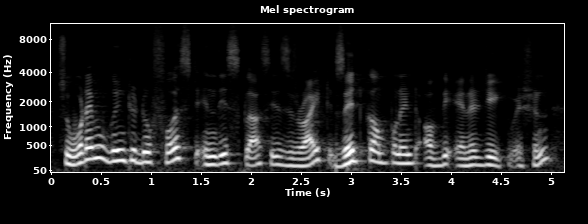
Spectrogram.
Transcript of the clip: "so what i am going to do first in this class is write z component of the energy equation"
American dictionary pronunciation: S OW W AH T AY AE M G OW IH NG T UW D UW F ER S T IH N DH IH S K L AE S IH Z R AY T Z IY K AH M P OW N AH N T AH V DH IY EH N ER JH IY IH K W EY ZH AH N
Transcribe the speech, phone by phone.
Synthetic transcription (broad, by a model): S OW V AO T AY M G OW IH NG T UW D UW F ER S T IH N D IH S K L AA S IH Z R AY T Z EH K AH M P OW N AH N T AH V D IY EH N ER JH IY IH K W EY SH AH N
